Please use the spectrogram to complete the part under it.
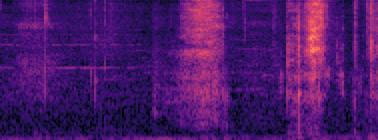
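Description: A young woman slurps food close by.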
